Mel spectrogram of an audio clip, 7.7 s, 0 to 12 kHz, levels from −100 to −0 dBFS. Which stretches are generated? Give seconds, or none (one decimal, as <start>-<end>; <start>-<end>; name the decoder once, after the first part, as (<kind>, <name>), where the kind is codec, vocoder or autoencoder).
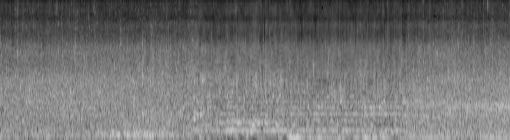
2.9-6.1 (vocoder, BigVGAN v2)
